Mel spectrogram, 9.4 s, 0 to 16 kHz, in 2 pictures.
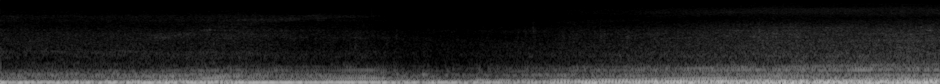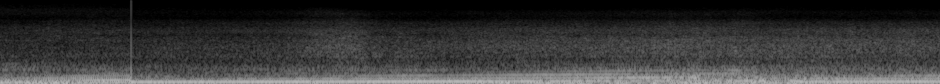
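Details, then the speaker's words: Ford Fiesta ST, accelerating: revs climb, then past 4000 rpm sharp cracks and a stumbling beat; misfire stops it revving higher, cause not confirmed. "Cada vez que el carro va a pasar más allá de las 4000, de una empiezan a hacerse esas explosiones en el motor y no me deja pasar más allá."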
